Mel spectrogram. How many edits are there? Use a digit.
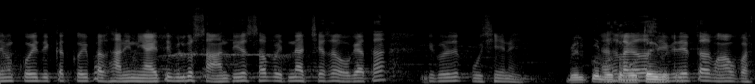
0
